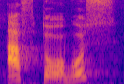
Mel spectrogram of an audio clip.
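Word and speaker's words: автобус: Alors euh donc le euh auto en russe va se transformer en avo. On va avoir euh on va avoir un phénomène euh phonétique d'assourdissement de la consonne V.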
